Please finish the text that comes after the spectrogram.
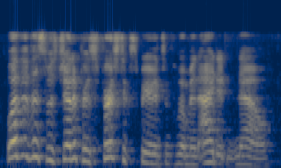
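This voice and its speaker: A woman's voice: fairly high pitch, very animated, fast, bright, forceful tone, dull audio. A woman reading a story aloud as host, in a mocking dramatic way, breaking off for sarcastic casual asides.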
